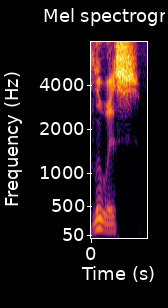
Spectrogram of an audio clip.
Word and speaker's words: Louis: in our Museum collections Louis pronounced his name his own name as Lewis not his 1964 record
